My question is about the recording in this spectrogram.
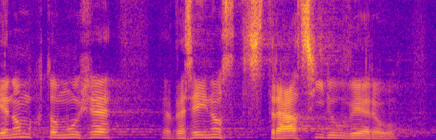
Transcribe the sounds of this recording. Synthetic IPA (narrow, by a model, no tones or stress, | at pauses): jɛno̞mkt̪o̞muʒɛ | vɛɾɛjno̞st̪st̪ɾaːt͡siːduːvjɛɾu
